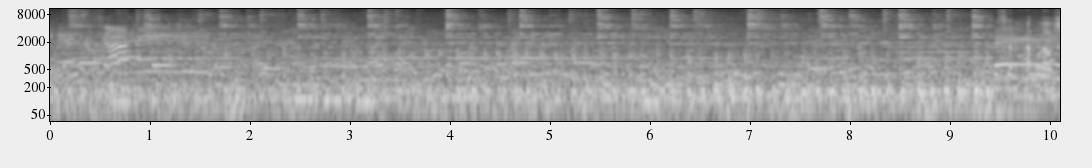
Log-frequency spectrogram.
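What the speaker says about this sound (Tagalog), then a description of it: "Train is coming!" A train passes through a Christmas Santa Village attraction, a steady rolling rumble with clattering wheels and a brief whistle-like tone. It stays fairly loud throughout, and people talk over it.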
